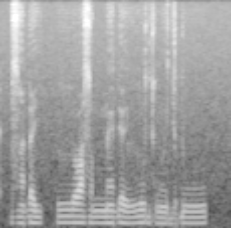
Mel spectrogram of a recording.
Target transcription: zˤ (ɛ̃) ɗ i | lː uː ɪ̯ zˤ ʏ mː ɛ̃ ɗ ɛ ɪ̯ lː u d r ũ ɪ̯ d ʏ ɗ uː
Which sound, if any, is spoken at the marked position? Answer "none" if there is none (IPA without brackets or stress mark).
ɛ̃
